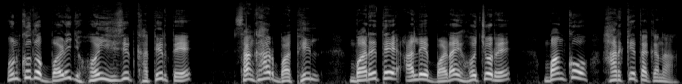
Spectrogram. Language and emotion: Santali, angry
